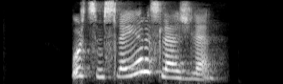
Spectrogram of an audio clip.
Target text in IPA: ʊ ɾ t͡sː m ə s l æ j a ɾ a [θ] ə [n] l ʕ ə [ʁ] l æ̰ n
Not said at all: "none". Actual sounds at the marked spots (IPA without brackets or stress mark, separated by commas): s, none, ʒ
